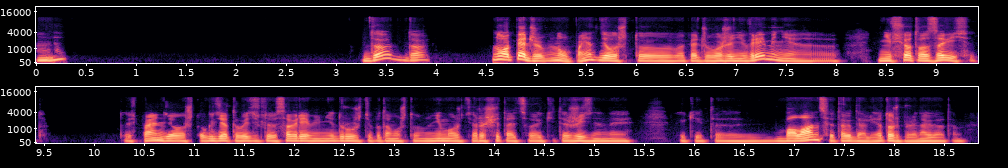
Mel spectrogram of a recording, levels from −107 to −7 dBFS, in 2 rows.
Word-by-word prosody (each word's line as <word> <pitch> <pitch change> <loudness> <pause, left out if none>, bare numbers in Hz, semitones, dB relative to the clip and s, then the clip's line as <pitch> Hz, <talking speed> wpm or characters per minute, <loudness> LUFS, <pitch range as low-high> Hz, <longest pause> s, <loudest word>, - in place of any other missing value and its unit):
Мгм. 135 +8 -2 3.0
Да, 190 - +3
да. 150 -2 -4 0.7
Ну, 190 +2 +7
опять 170 -5 +9
же, 115 -2 +2
ну, 125 -3 -1
понятное 150 - -2
дело, 130 -4 +7
что, 110 0 -2
опять 110 0 -3
же, 105 - -4
уважение 115 +1 0
времени, 140 - +1
э, 105 +1 -10 0.4
не 125 0 -1
всё 120 +7 +4
от 135 - -4
вас 125 -2 +4
зависит. 130 -3 0 0.8
То - - -12
есть 100 0 -11
понятное 125 +2 +1
дело, 110 -2 +1
что 105 +2 -6
где-то 120 -1 +1
вы, 110 +1 +1
действительно, 110 0 -4
со 105 +5 0
временем 115 -3 +1
не 115 +1 -5
дружите, 110 -2 -3
потому 110 +1 -5
что, 105 +2 -11
ну, 110 0 -6
не 115 +1 -3
можете 110 -2 -4
рассчитать 110 -2 -5
свои 105 0 -6
какие-то 110 +2 -7
жизненные 105 -2 -4 0.4
какие-то, 105 0 -11
э, 100 -1 -7 0.4
балансы 115 +8 +5
и - - -12
так 115 +2 0
далее. 100 -2 -5
Я 110 - -2
тоже 115 -1 +2
например 95 0 -6
иногда 100 -1 -3
там 100 0 -14
110 Hz, 165 wpm, -23 LUFS, 105-120 Hz, 3.0 s, опять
